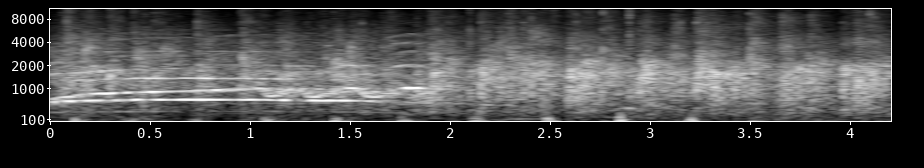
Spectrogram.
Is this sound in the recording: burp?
no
